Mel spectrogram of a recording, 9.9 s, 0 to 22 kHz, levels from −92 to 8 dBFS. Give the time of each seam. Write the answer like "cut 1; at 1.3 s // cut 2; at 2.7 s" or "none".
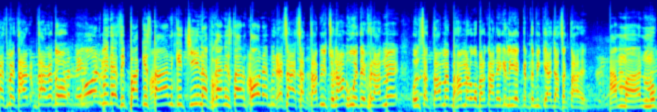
none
